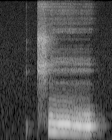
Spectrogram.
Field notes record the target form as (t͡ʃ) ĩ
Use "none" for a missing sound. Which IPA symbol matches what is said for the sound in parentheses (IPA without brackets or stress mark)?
t͡ʃ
